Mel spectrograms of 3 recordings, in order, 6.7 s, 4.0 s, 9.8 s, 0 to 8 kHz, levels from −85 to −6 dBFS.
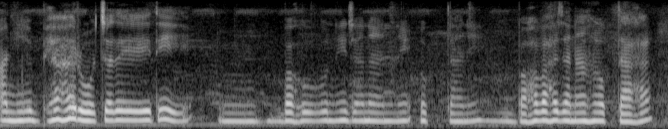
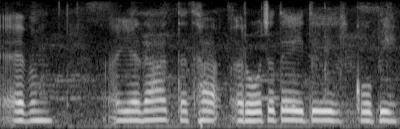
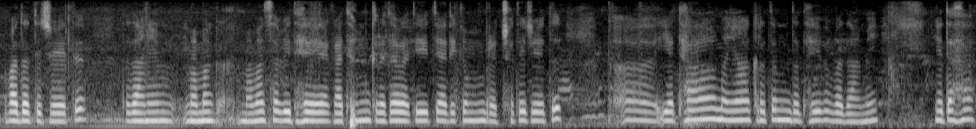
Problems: constant background noise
